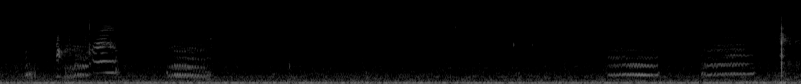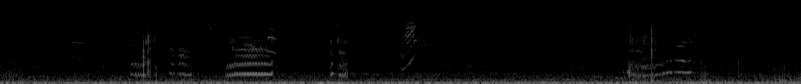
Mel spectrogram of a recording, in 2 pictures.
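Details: Bengal kittens mewing indoors near their mother; short, nasal, slightly rising mews with clear harmonics, repeated in uneven pairs about eight times across sixteen seconds over a steady low hum.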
